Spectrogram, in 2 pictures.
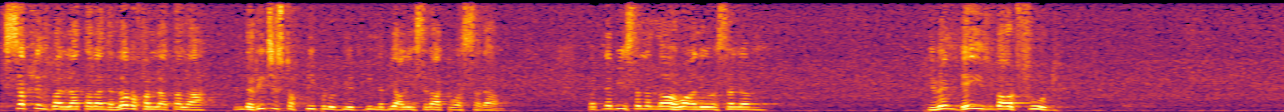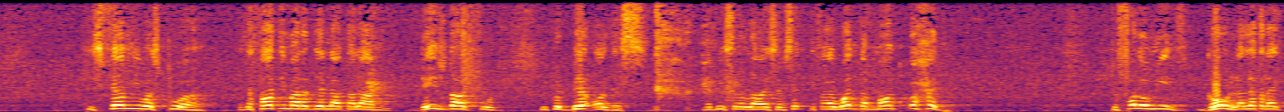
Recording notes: Jumuah lecture at Glenearn Road Masjid 13 January 2023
